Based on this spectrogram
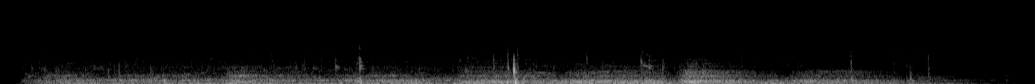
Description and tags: Under Water Breathing
A short out-take of a longer under water recording I made using a condom as a dry-suit for my Zoom H4n recorder.
Recorded while snorkeling in Aqaba, Jordan. There we're a lot of beautiful fish there but unfortunately they didn't make a lot of sounds.
bubbles, field-recording, under-water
